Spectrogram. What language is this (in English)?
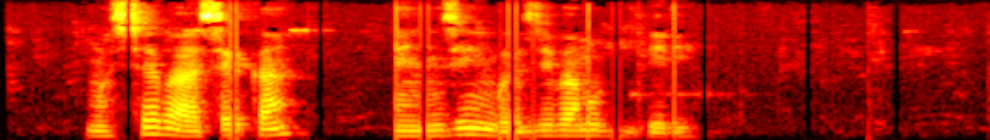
Ganda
